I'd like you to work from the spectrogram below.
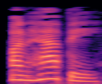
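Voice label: "unhappy", American English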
